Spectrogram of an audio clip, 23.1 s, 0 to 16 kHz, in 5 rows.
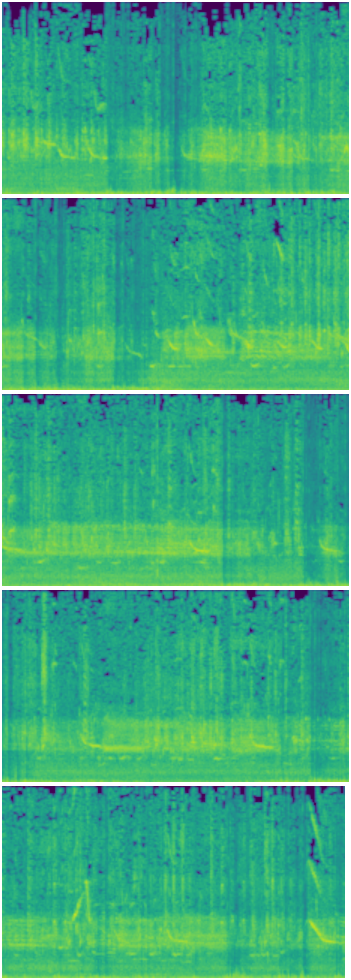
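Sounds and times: starling whistles and chirps: 0:00.0 - 0:23.0
steady low rumble: 0:00.0 - 0:23.0.

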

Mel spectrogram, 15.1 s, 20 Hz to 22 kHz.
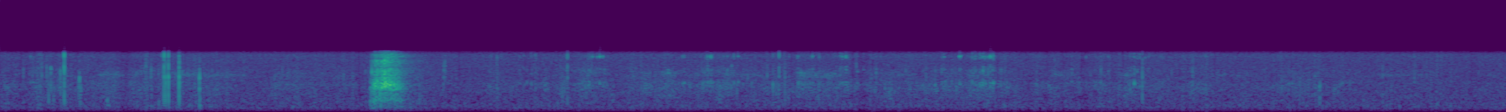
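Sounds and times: steps through dry grass: 0:04.8 - 0:14.6.

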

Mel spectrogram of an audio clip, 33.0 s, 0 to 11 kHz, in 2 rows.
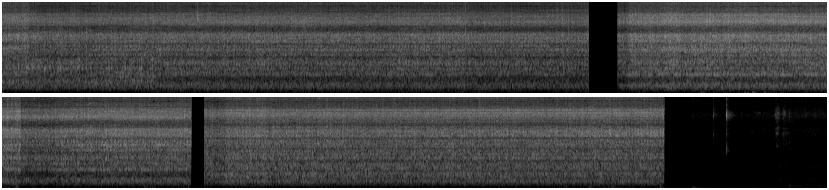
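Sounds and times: wet grinder humming: 0:00.0 - 0:29.8.

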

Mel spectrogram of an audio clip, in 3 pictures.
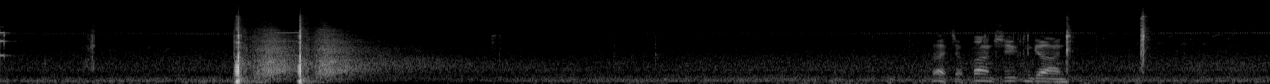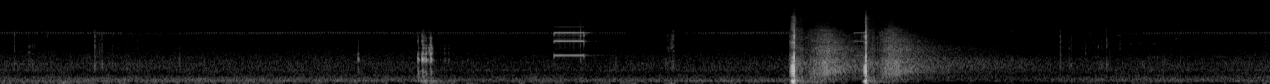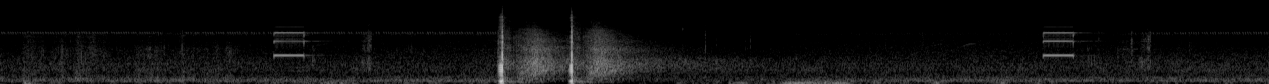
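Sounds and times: pistol shots with echo: 0:02.3 - 0:04.7, 0:20.6 - 0:22.9, 0:30.4 - 0:32.4.

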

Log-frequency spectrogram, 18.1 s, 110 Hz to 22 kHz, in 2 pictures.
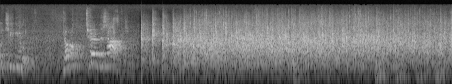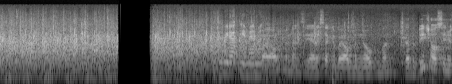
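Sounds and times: audience applause: 0:02.8 - 0:11.4, 0:12.0 - 0:15.3.

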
